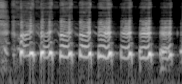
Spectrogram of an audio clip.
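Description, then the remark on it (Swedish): A voice of a person pretending to be a sad, crying dog imitates whimpering sobs: about nine quick, high-pitched whimpers in a steady rhythm, each with a wavering rise, fairly loud and with no talking. “Hu och bu, uff, uff, gråt, snyft och svälj. Jag är så ledsen.”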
